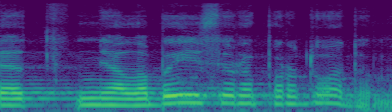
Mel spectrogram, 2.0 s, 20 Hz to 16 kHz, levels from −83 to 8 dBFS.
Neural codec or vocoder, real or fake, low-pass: autoencoder, 48 kHz, 128 numbers a frame, DAC-VAE, trained on Japanese speech; fake; 14.4 kHz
